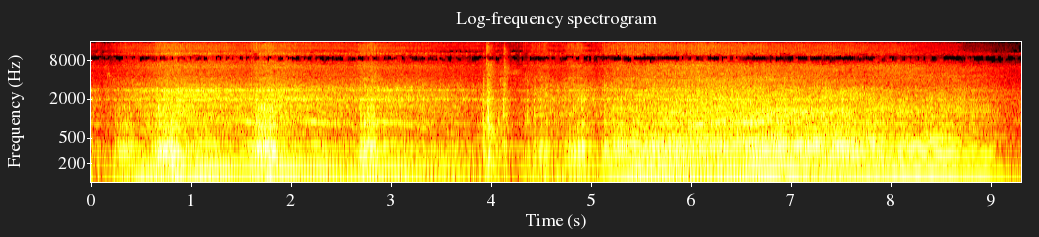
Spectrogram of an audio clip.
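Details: Small bike carburettor engine, after old fuel was swapped for new and it flooded at first, now buzzes and blips cleanly with the throttle, picking up each time; runs healthy.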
